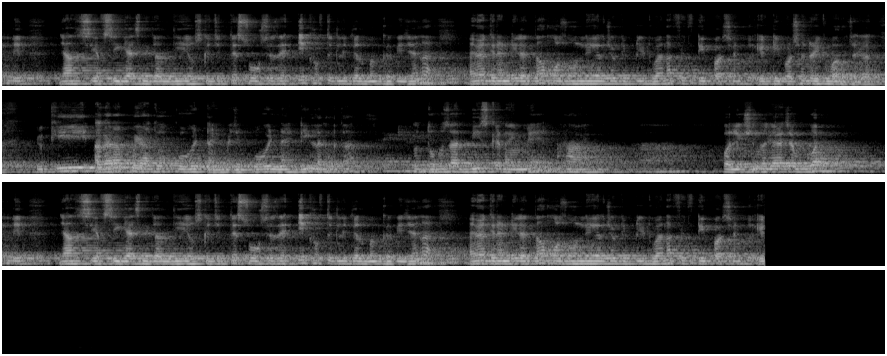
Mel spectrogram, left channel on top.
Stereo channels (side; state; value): right; drops out; at 7.7 s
